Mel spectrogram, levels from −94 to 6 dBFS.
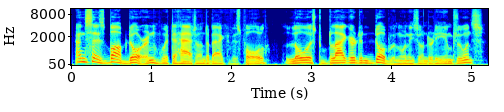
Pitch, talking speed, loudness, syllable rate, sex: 120 Hz, 255 wpm, -19 LUFS, 5.9 syllables/s, male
